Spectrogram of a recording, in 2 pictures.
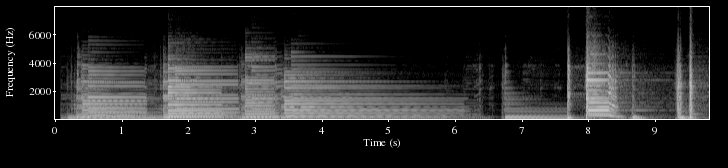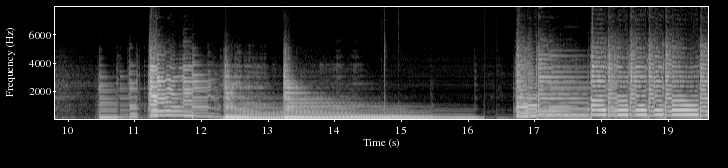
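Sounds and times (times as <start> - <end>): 
viola through a 6L6 amplifier: 0.1 - 19.6.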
